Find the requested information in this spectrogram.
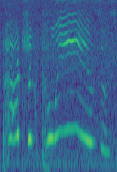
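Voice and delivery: very high begging; desperate high cartoon plea; SpongeBob. A narrator's reading. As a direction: beg in a squeaky wail. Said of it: "SpongeBob begged".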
